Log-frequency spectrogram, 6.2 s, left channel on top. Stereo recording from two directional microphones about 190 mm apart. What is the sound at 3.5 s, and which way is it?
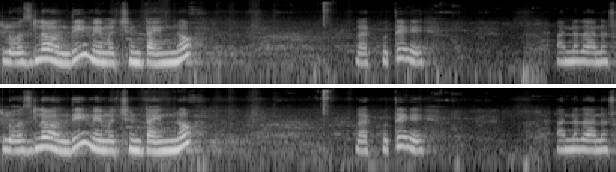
Music, 5° right (ahead or behind).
